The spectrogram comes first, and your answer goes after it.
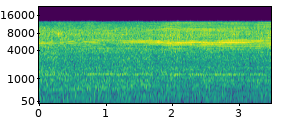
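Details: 1996 Dodge truck, 5.2 L V8, after spark plug replacement, fixing a shorted coil wire rubbing the exhaust manifold and clearing misfire codes P0300/P0301: a steady, even low throb under fan and hiss, no stumbles, idling smoothly.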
